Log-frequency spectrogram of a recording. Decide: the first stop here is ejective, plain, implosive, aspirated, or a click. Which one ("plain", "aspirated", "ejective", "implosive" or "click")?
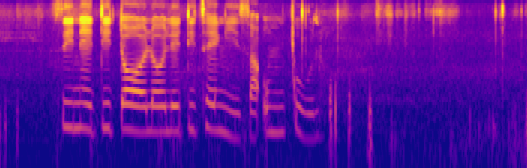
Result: ejective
